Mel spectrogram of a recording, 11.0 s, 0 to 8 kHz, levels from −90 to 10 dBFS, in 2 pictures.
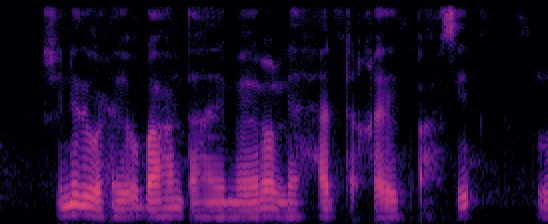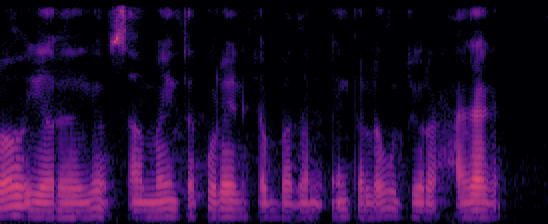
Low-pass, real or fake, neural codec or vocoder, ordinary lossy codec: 7.2 kHz; fake; codec, 44.1 kHz, 7.8 kbps, DAC; none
